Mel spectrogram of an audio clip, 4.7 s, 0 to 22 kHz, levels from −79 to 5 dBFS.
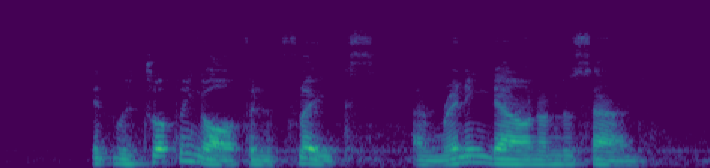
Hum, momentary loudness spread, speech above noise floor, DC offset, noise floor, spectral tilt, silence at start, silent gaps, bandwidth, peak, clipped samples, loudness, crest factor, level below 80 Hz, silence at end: none; 16 LU; 45 dB; under 0.1%; -79 dBFS; -8 dB/octave; 0.6 s; none; 10.5 kHz; -16 dBFS; under 0.1%; -34 LUFS; 18 dB; -72 dBFS; 0.45 s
